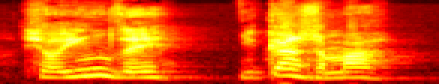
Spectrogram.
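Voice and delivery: high-pitched indignant rebuke; angry. A narrator's reading. Girl rebuking Li after slapping him, indignant. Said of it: "那少女怒道".

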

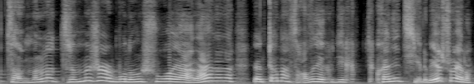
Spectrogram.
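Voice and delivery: high, hurried coaxing; urgent coaxing. Acted. Neighbour hurrying the couple out of the fire, high coaxing. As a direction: hurry them up, pitched high. Neighbour coaxes him to rise.

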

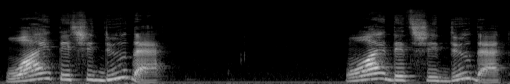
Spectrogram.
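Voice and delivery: measured demonstration, lifted pitch; slow model reading. Shown as a demonstration. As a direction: read it out slowly for learners to copy. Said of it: "他这么说".

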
